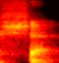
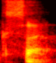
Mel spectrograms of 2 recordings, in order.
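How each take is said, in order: First: It begins with sh and no k. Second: It begins with a k followed by s. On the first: "or sha" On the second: "You cannot say ksa"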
